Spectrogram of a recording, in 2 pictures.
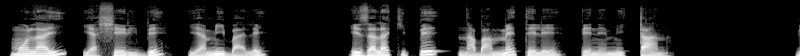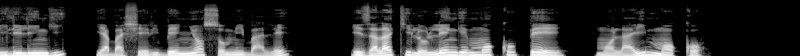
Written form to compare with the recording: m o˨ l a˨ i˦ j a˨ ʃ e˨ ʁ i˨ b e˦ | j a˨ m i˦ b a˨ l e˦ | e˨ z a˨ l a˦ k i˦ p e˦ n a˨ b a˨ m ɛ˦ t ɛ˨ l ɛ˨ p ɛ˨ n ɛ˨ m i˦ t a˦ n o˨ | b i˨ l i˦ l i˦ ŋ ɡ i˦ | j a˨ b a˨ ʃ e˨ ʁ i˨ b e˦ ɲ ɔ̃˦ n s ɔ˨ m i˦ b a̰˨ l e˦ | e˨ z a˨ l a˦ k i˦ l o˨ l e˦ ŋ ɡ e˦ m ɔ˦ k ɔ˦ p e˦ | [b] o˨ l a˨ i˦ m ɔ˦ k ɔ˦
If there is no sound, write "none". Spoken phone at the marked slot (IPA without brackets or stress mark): m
